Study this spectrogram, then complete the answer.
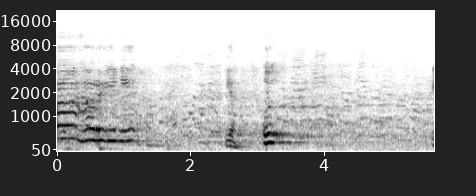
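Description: A band plays lively music.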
